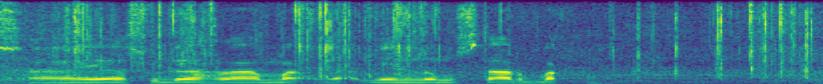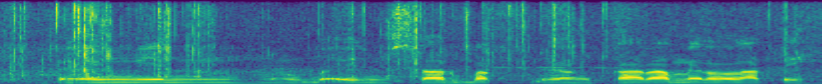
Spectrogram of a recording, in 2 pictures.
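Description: A man in his thirties with a deep, level voice takes his time reviewing a camping stove outdoors on a patio garden, with noise in the background. In this casual product vlog, he goes step by step and calls his viewers guys.

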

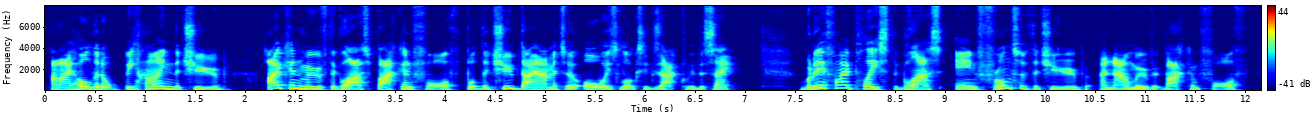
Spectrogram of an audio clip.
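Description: A man hosting a photography video, giving a scripted technical explanation in a clear, explanatory way. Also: fairly high pitch, bright, forceful tone.

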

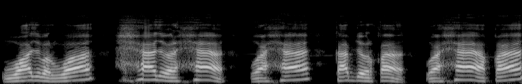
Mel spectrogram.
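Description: A young Bangladeshi man with a Bangladeshi Bengali accent runs a slow recitation lesson, spelling Quran words letter by letter and drawing out what he recites. His high-pitched voice is a bit bright and a little fast. The recording is dry and made close to the mic.

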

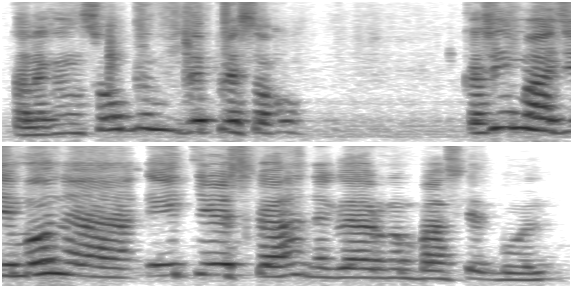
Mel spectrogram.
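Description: A middle-aged man with a Filipino accent speaks in a fairly high voice. He tells his story in a casual interview, earnest and halting, and he circles back to repeat his words. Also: expressive. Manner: earnest, halting, repeats himself, mixes Tagalog and English. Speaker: former pro basketball player, guest. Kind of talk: casual podcast interview, personal testimony.

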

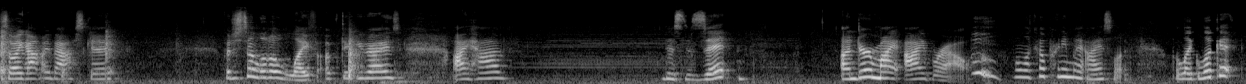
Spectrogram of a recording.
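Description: A woman's voice: sits high, a little slow, pauses often, fairly bright tone, a little hiss or hum, rough recording. A young woman with a bubbly, gushing sorority-girl manner, chatting casually for a vlog. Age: young adult. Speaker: vlogger, college sorority member.

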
